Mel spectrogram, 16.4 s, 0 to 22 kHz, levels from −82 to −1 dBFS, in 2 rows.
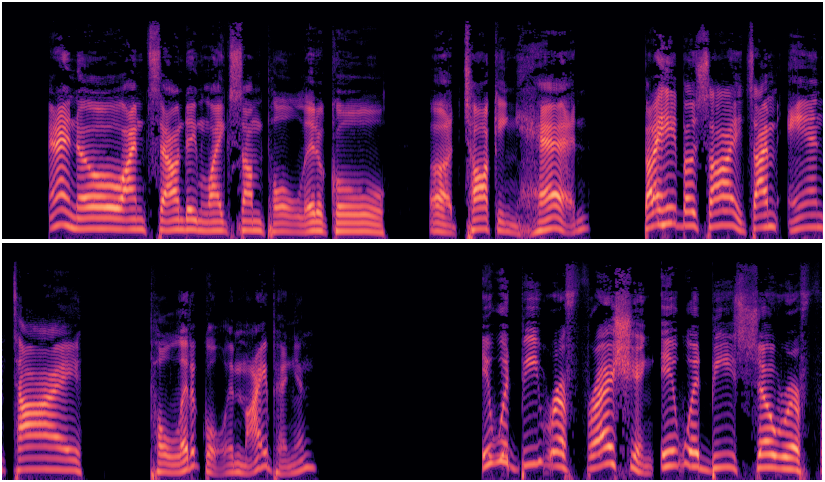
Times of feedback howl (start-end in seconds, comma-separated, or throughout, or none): none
